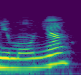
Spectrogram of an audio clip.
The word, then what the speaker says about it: pneumonia: It also functions as a silent letter at some words, like psychology and pneumonia.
